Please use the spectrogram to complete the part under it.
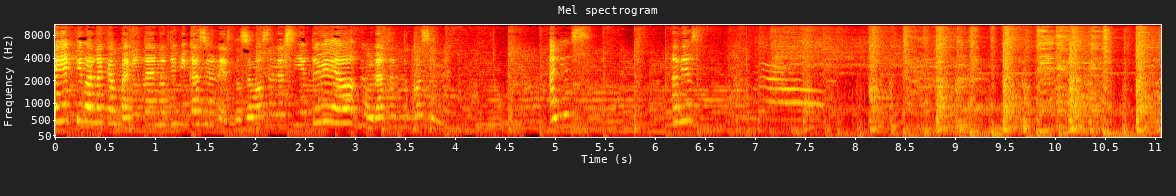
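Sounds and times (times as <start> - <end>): background music with drum beat: 0.0 - 11.0
cat meowing: 6.9 - 7.8.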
